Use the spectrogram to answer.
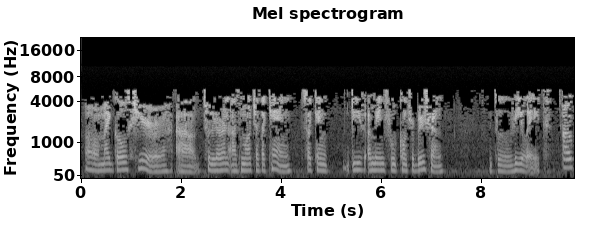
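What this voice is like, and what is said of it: Speaks with a foreign accent. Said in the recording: “My accent. ... We love accents. We all have accents.”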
